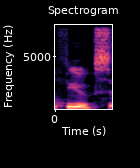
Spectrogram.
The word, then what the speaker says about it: Fuchs: am I pr and I'm pronouncing his last name right you are yeah he was against doing series television Michael Fuchs by the way was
